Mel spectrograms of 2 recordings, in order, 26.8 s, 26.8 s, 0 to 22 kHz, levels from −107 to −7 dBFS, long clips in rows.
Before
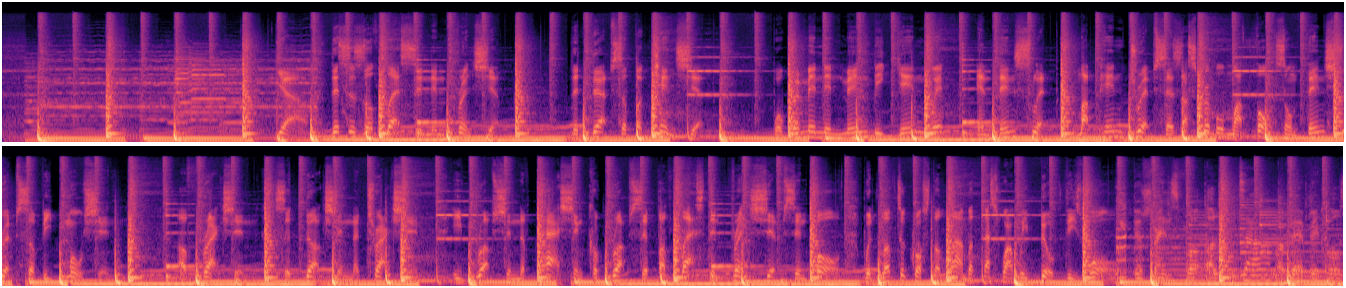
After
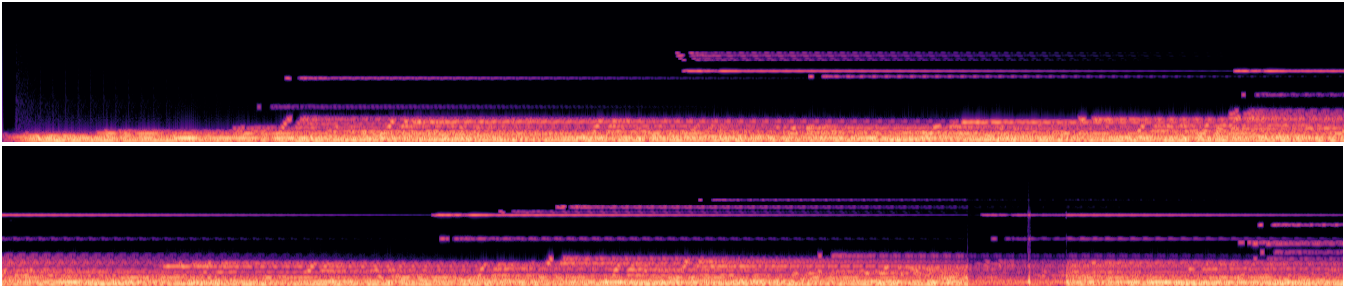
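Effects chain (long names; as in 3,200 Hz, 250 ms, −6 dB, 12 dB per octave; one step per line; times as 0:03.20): peak hold with a rise ahead of every peak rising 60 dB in 0.61 s
brickwall limiter −16 dBFS, peak gain reduction 5.5 dB
spectral peaks only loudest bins 4
echo that builds up and dies away 126 ms, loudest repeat 5, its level −12.5 dB
convolution reverb RT60 2.3 s, pre-delay 137 ms, DRR −1 dB
0:23.07–0:24.06: output level in coarse steps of 18 dB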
